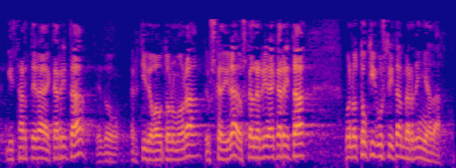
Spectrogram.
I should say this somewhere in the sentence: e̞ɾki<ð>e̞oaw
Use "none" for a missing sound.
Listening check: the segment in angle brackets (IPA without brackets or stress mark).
ð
